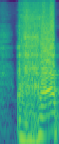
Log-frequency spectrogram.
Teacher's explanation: ہا یہ حرف حروف حلقی میں سے ہے. اس حرف کو حلق کے آخری حصے سے جو گلے کے قریب ہے وہاں سے ادا کیا جائے گا. ہم اس کو ہا پڑھیں گے.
